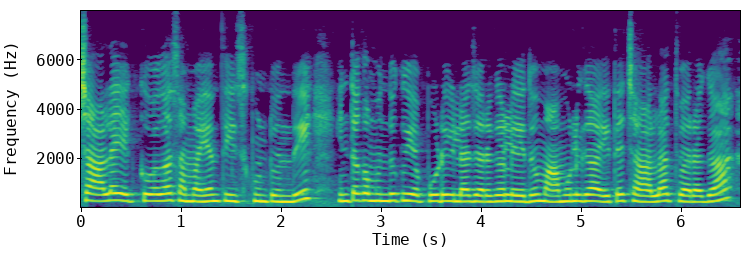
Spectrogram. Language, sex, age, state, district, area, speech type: Telugu, female, 18-30, Telangana, Narayanpet, urban, spontaneous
